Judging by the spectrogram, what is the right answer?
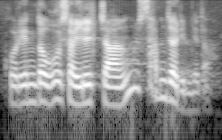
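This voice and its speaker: A middle-aged male pastor delivering an emotional sermon, swinging between loud, emphatic declarations and soft, hushed passages. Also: fairly high pitch, moderate pace. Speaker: senior pastor. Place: church sanctuary. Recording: church hall with long reverb.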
